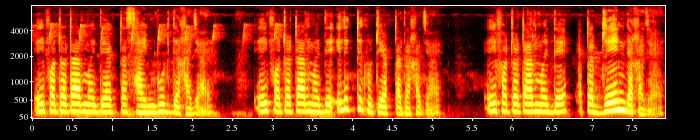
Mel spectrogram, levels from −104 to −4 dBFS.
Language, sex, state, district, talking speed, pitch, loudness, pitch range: Bengali, female, Assam, Hailakandi, 165 wpm, 200 Hz, -19 LUFS, 180-205 Hz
